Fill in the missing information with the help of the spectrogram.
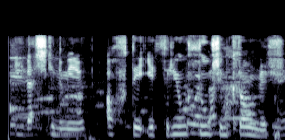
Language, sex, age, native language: Icelandic, female, 14, Icelandic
